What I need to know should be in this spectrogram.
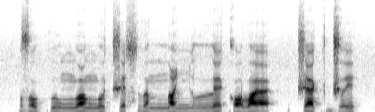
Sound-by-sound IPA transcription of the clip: z ɔ kʷ ɛ w ŋʷ ɑ ŋʷ ə t͡ʃ ɛ ɬ ð ʌ nː ɑ ɲ ʊ lː ɛ k ɔ lˠ æ | t͡ʃ æ k d͡ʒ ə e̯

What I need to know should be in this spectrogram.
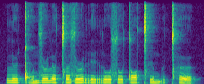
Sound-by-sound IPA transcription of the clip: l ø ɡ͡ǃ o n z ə˞ l œ ǀ œ z ə˞ r e r o s o t ɔ ǀʰ ɪ m b ø ǀʰ œ

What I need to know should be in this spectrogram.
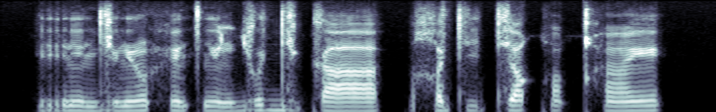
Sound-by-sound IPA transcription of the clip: rʲ ẽ dʲ o ɾʲ õ h ẽ tʲ ɔ̃ ɟ u dʲ ɨ k a | χ ɨ tʲ e tʲ ɔ q õ qʰ ẽ

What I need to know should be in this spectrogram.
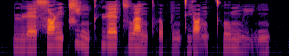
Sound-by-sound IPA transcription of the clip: l ɥ ɛ˧˥ s ɑ˥ ŋ t͡ɕ i˥˩ ŋ pʰ ɥ ɛ˥ t͡s w a˥˩ n pʰ ɤ˩ p i˩ n t̪ j ɑ̰˨˩ ŋ t̪ʰ u˥ m ḭ˨˩˦ ŋ

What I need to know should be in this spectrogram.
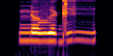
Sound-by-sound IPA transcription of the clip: n ø v i ɖ ɣ i̤

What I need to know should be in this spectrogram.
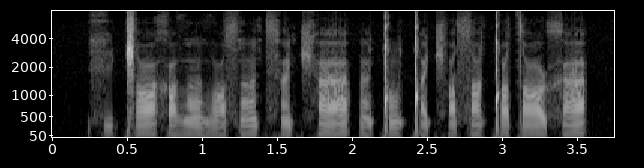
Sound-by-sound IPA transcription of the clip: x i ǁ ɑ x ɯ ðˤ ã ðˤ ɑ sˤ ã t͡sʰ ã t͡ʃʰ a | ã ǃ ɔ̃ ǃ a t͡ʃʰ a sˤ a ǃ ɯ tˤ a ɹ x a

